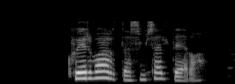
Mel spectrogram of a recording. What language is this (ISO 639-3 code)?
isl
